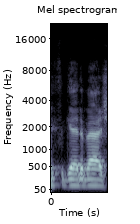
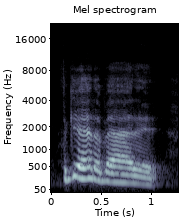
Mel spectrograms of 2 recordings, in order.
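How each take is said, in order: First: Said in the usual way. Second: Put-on higher teasing New York accent; mocking New York accent. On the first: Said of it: "Like, I say". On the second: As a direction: imitate the ex imitating him. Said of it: "She, like".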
